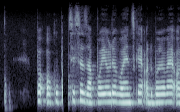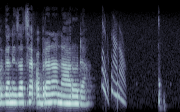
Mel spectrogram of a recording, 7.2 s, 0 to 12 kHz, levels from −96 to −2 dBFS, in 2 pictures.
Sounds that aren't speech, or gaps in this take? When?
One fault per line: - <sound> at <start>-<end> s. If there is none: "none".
- dropout at 1.3-1.4 s
- chirp at 5.6-6.1 s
